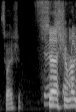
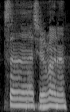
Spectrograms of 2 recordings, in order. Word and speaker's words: Saoirse: Saoirse Ronan.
